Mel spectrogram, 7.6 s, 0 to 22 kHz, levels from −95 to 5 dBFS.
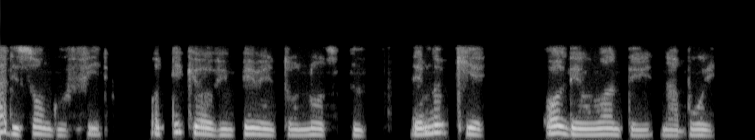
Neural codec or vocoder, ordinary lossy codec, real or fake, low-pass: none; Opus, 32 kbps; real; 5.4 kHz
